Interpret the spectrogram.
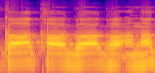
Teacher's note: क वर्ग में क ख ग घ अंग का उच्चारण, ह और अह का उच्चारण कंठ से होता है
